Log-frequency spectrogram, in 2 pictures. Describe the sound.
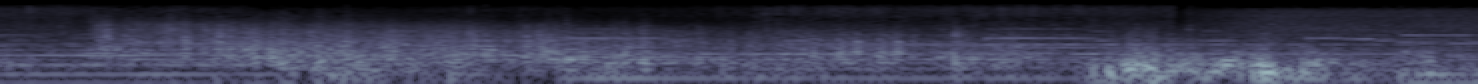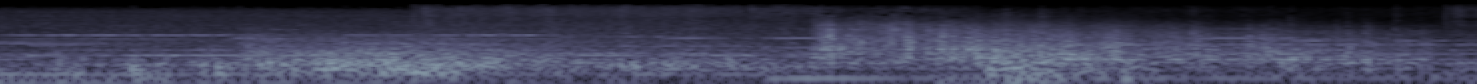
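Heavy rain pours down in a dense, continuous hiss, with deep rumbles of thunder rolling underneath throughout.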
